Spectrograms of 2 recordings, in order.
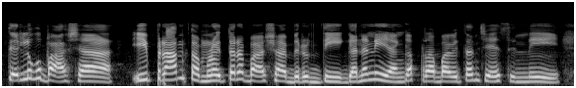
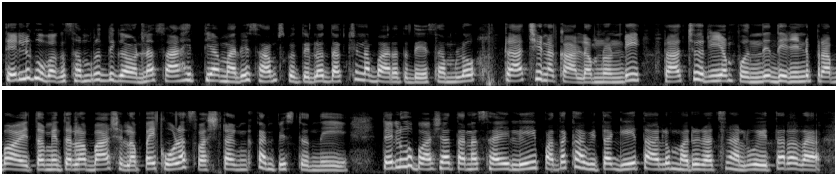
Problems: background sounds at intervals, background conversations at intervals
